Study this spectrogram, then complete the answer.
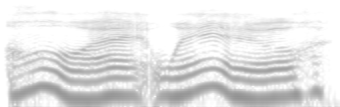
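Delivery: ordinary talk, nothing marked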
